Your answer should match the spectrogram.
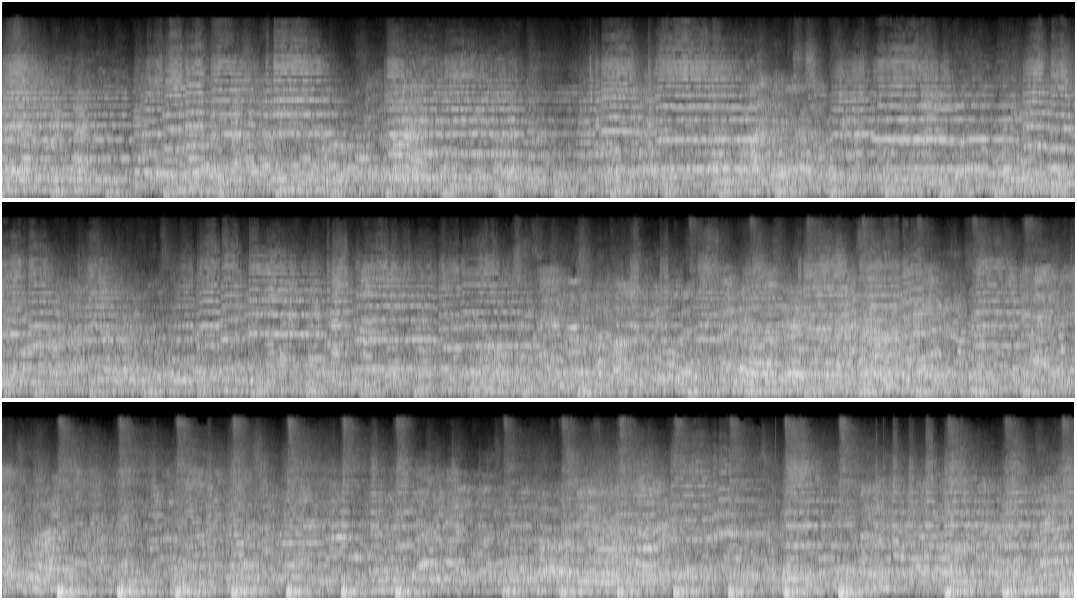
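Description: Brass band music with trumpets and trombones playing a tune; from about two-thirds of the way through, a regular drum beat comes through strongly.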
